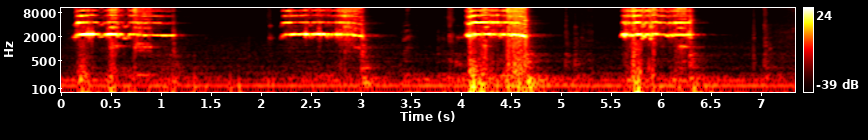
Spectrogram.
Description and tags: Metallic Screech
This is a recording of the iris in a spot light that badly needs lubrication. It is an ideal metal-on-metal screech. This is a series of recordings that is best when split into your favorite individual screech.
metal, spot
